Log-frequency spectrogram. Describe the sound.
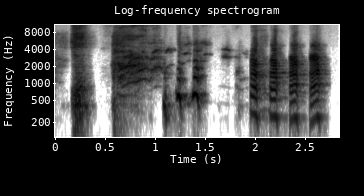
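A voice imitates fart noises: a couple of raspy, sputtering blasts, then a run of four short, rhythmic buzzy pulses, fairly loud and with no other sound around them.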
